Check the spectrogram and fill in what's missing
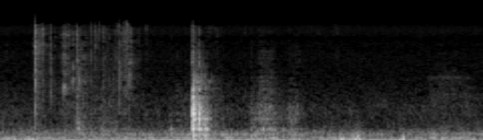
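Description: A box-cutter blade carves and scrapes a palm-size, solid pink and white striped bar of soap held in the hand, shaving it into curls. Soft, dry scraping strokes with bright hiss are heard over a low background rumble, with one sharper, crisp cut standing out near the middle of the clip.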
